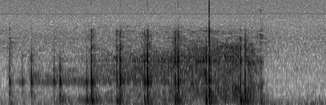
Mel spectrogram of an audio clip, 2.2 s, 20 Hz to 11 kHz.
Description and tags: The sound of a steel ball rolling down a ramp with rubber bands spaced unequally apart.
Recorded with my phone, an LG-V30 and trimmed using Audacity.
